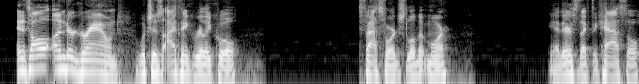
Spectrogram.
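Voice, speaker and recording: Music plays behind a man with a fairly low voice. He speaks at a moderate pace with ordinary pitch variation and long, frequent pauses. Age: 30s. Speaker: gaming streamer. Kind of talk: casual chat. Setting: live stream. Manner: animated.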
